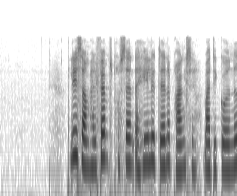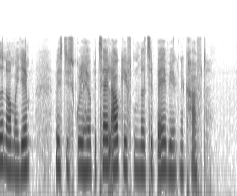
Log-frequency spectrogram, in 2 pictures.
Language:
Danish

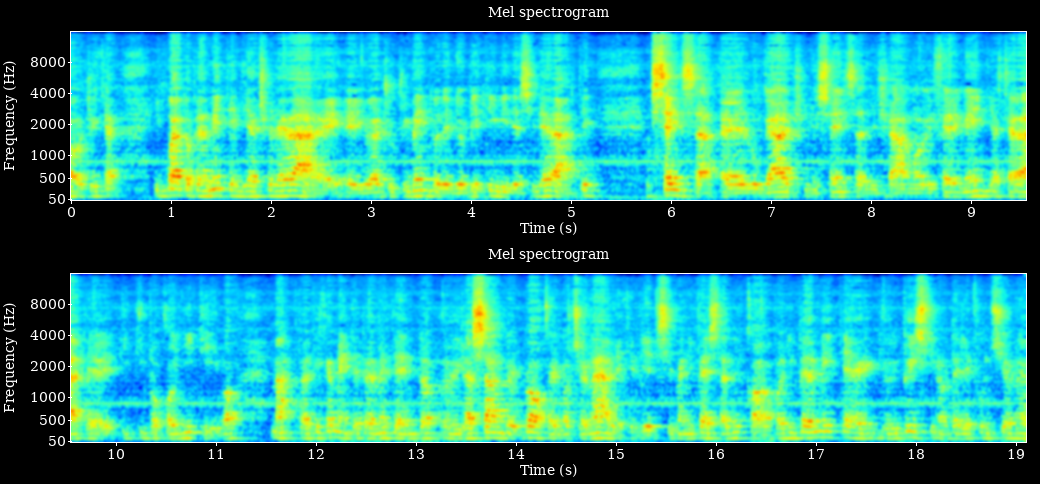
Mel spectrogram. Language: Italian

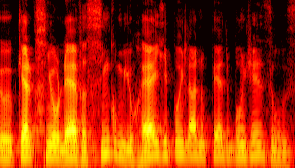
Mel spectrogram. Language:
Portuguese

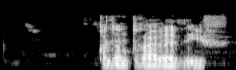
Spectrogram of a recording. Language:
Kabyle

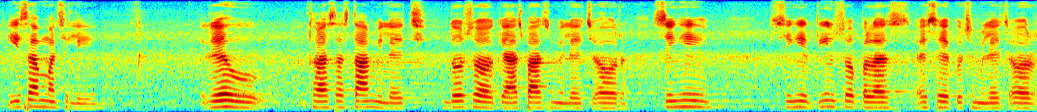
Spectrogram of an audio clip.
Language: Maithili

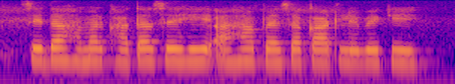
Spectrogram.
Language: Magahi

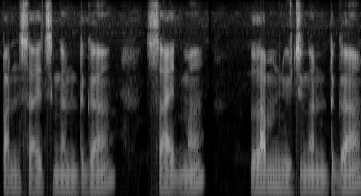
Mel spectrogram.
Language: Wancho Naga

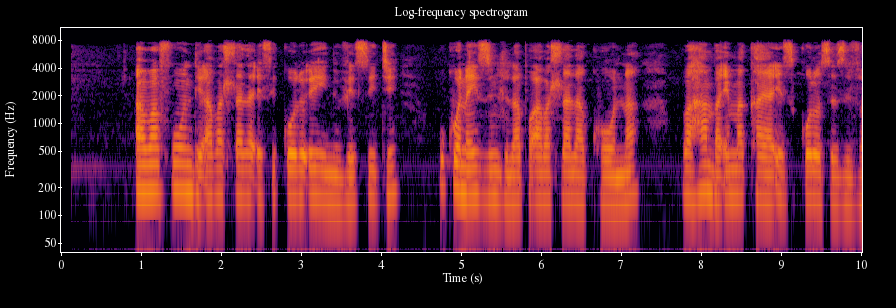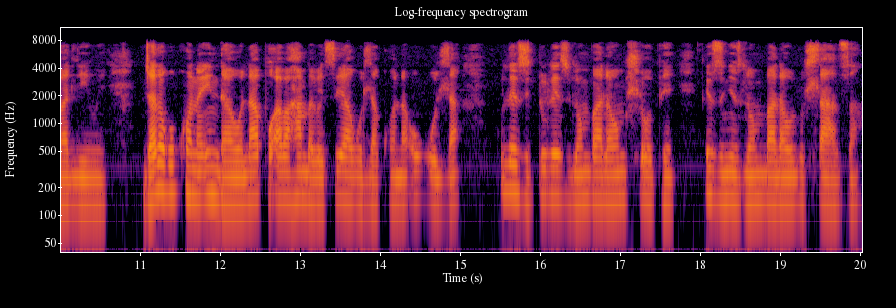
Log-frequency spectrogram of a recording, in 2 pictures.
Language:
North Ndebele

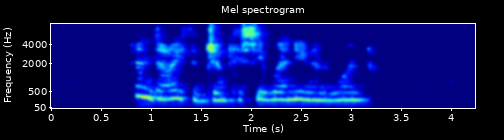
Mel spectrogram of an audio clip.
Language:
Kabyle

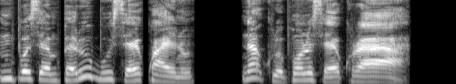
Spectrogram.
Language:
Akan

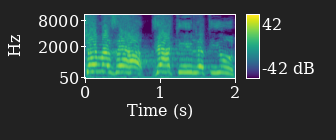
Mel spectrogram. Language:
Hebrew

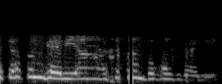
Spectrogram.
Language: Kashmiri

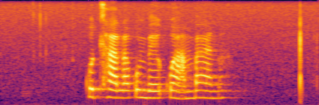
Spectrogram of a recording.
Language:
Tsonga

